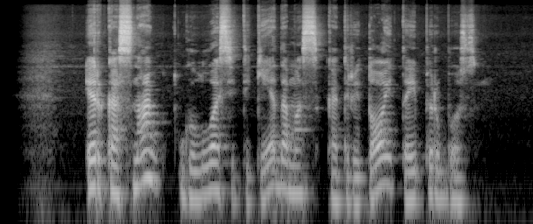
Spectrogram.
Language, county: Lithuanian, Kaunas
